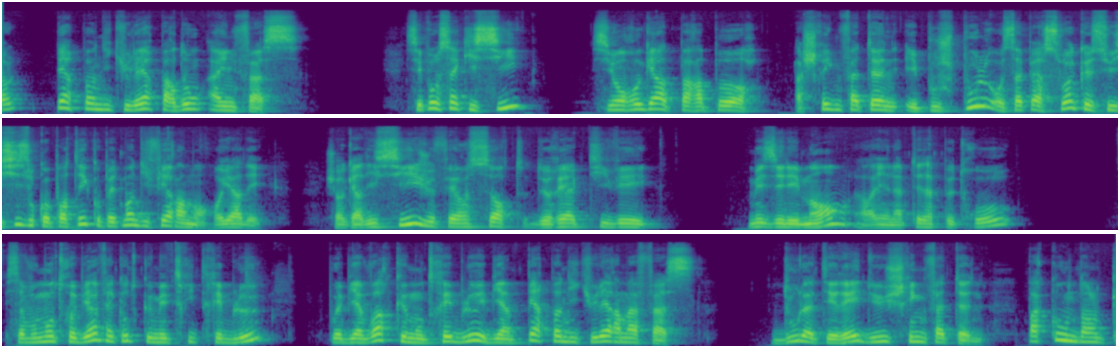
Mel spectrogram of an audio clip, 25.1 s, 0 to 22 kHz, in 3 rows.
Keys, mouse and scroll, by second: 2.9-4.0 scroll down 1, 4.0-5.5 scroll down 1, 5.5 middle click, 5.7-6.1 scroll up 1, 6.1-9.1 middle drag, 8.9 Tab, 9.3 middle click, 9.5-11.3 right drag, 9.9 Tab, 13.3-15.2 drag, 15.3-17.2 drag.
